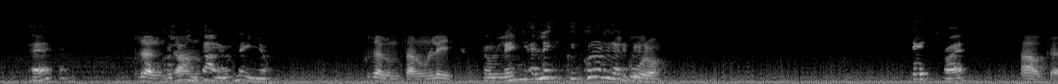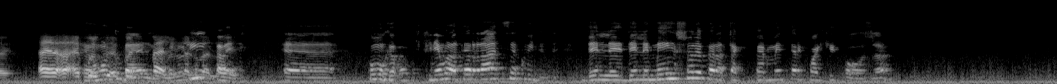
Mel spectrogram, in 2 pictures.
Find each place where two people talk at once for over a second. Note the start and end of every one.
11.4-13.0

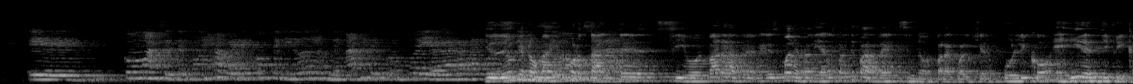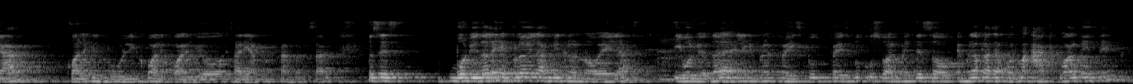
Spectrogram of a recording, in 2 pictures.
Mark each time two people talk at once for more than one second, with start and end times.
4.8-6.3

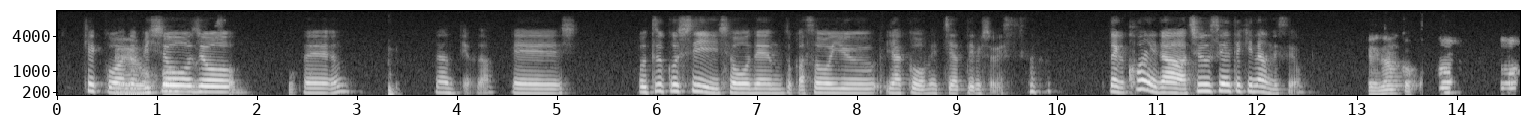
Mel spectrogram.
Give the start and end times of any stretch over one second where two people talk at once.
0.6-1.8

